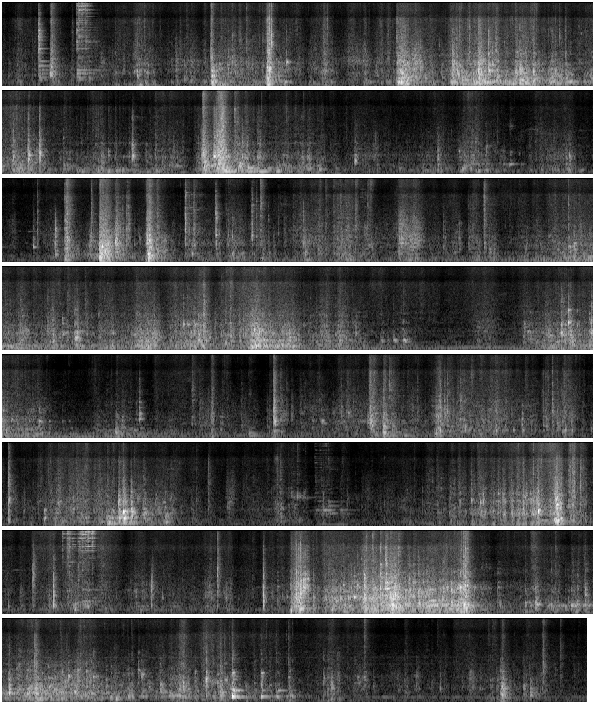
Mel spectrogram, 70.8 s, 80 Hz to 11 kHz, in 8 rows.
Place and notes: {
  "title": "Parque Santander., Cra., Mompós, Bolívar, Colombia - Bodega de reciclaje",
  "date": "2022-05-02 10:52:00",
  "description": "Una bodega de reciclaje donde compactan botellas de plástico, cartón y chatarra.",
  "latitude": "9.24",
  "longitude": "-74.42",
  "altitude": "21",
  "timezone": "America/Bogota"
}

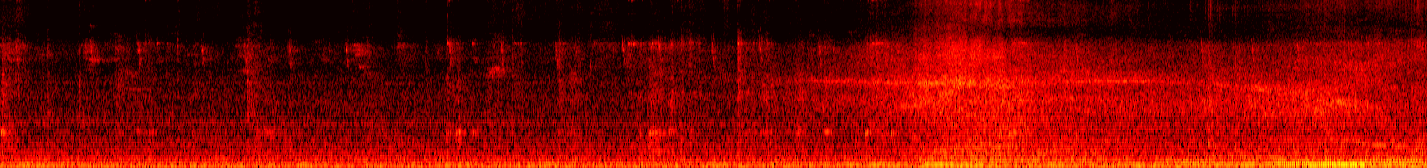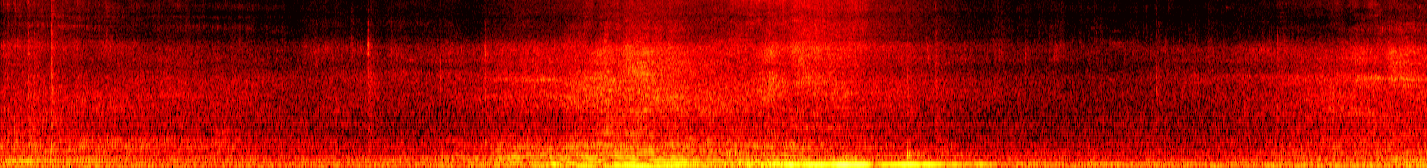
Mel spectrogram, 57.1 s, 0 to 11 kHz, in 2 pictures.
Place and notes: {
  "title": "Ln., Chikan S. Rd., Ziguan Dist., Kaohsiung City - At the intersection",
  "date": "2018-05-07 14:02:00",
  "description": "At the intersection, Traffic sound, Construction sound, Bird sound\nBinaural recordings, Sony PCM D100+ Soundman OKM II",
  "latitude": "22.74",
  "longitude": "120.25",
  "altitude": "11",
  "timezone": "Asia/Taipei"
}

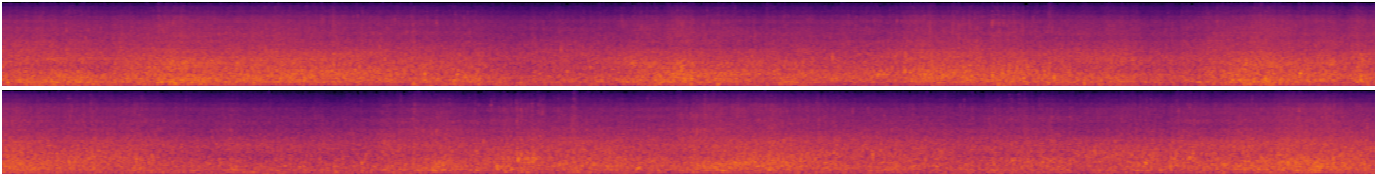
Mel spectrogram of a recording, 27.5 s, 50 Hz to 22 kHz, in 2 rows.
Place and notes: {
  "title": "Partida Ca Po-cl Portic, Alicante, Espagne - Plage de Caliete - Javea - Espagne - Ambiance - 2",
  "date": "2022-07-18 11:45:00",
  "description": "Plage de Caliete - Javea - Espagne\nAmbiance - 2\nZOOM F3 + AKG C451B",
  "latitude": "38.76",
  "longitude": "0.21",
  "altitude": "1",
  "timezone": "Europe/Madrid"
}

